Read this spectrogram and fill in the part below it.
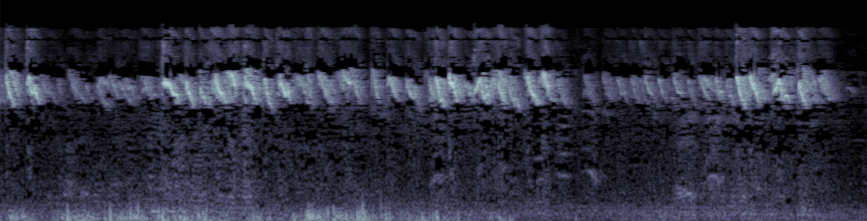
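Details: Caged white-eye, called white-breasted pleci or Montanus, in its continuous 'bocor' song used as a lure for other birds: a long, high, rapid twittering warble that runs almost without pause, fading slightly near the end, over low background rumble.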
